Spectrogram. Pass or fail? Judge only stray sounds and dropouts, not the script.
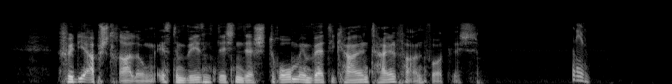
fail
